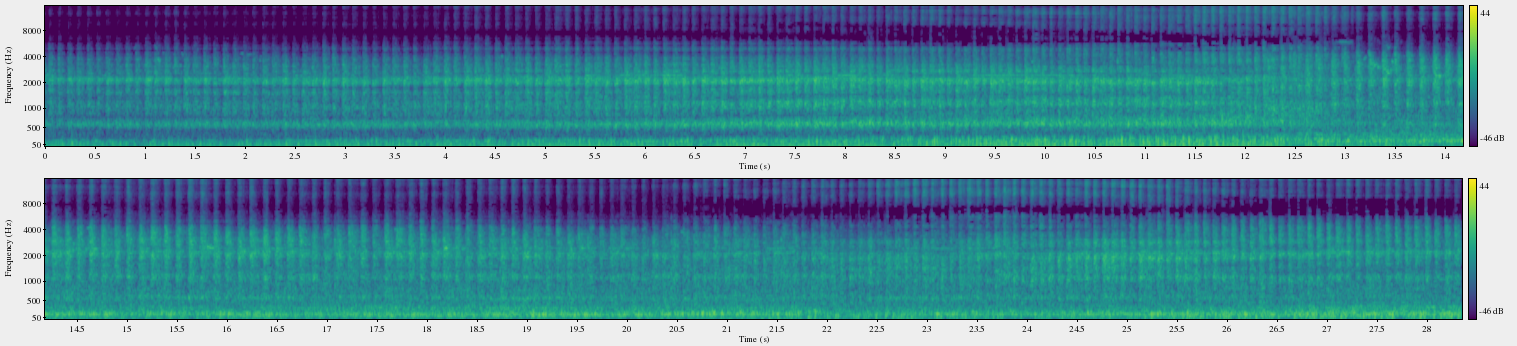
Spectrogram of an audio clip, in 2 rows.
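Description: Quarter-scale live steam locomotive, a copy of Denver & Rio Grande #268, running with its train of riding cars on 9-inch-gauge track: a steady running noise of exhaust and wheels on the rails, growing louder over the first ten seconds or so.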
